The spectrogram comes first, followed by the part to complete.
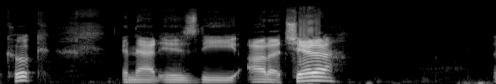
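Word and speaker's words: arrachera: And that is the arachera.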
